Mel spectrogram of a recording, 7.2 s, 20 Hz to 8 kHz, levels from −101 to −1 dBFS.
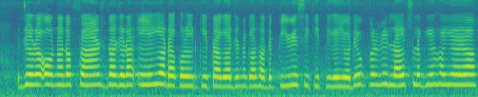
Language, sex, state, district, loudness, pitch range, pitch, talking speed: Punjabi, female, Punjab, Kapurthala, -13 LUFS, 265-300 Hz, 290 Hz, 200 wpm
